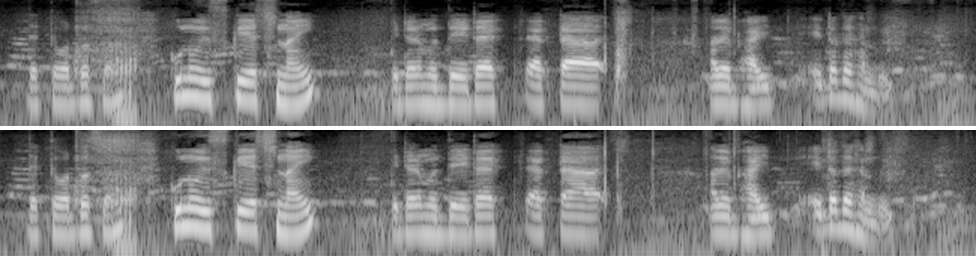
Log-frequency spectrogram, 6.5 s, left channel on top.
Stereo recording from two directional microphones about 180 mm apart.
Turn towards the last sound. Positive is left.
turn(degrees=-40)  # may be behind; listen again after turning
